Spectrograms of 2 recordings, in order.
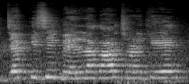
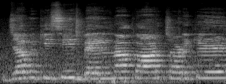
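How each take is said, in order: First: Said in the usual way. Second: Slow dictation. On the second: Shown as a demonstration. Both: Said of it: "लिखो सभी बच्चे".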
